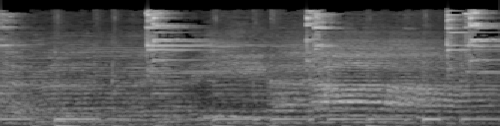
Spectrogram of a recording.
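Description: Men singing a devotional chant, accompanied by tabla and mridangam drumming in a steady rhythm, with deep bass-drum strokes under a sustained drone.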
